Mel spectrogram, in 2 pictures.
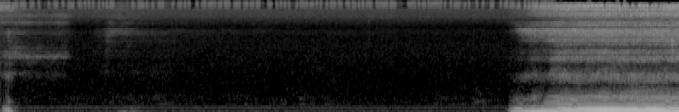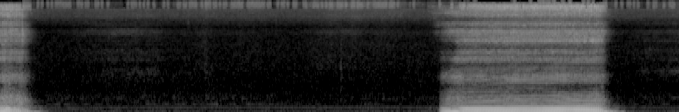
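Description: Loud, deep, rattling snores on two breaths in, each about two seconds long, with silent pauses of roughly four seconds between them.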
